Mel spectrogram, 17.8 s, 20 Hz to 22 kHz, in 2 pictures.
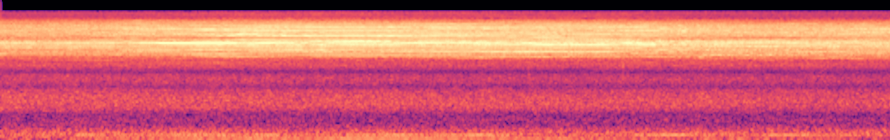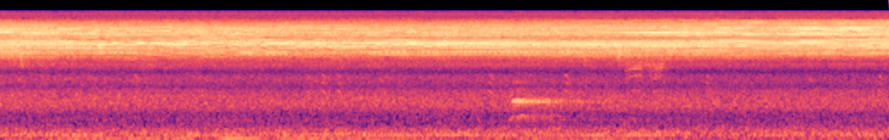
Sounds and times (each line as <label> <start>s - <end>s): cicadas 0.0s - 17.7s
